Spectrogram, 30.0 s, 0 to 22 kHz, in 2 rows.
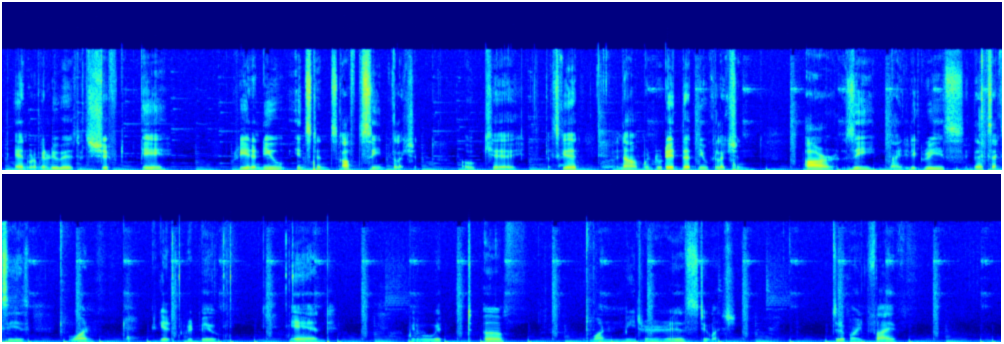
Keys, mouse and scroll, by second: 2.1 shift+a, 6.2-8.2 middle drag, 8.2 KP_7, 9.0-9.4 scroll down 2, 9.4-10.7 shift+middle drag, 10.7 r, 15.9 KP_1, 17.3-17.6 scroll up 2, 17.8-20.8 shift+middle drag, 22.4-25.3 drag, 25.3-26.8 scroll down 1, 26.8-29.9 drag.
